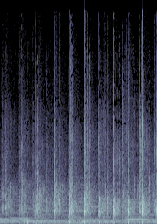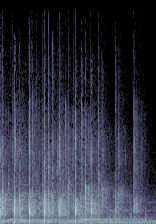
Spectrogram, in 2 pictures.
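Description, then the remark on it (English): An audience at a church service claps their hands in praise of God in a steady, fairly loud rhythm, sharp claps landing about three per second over a low sustained hum of music or organ tones. “Give him a hand clap of praise before you're seated tonight.”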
